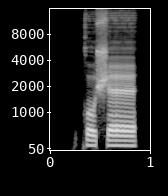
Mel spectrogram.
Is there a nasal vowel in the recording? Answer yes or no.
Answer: no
